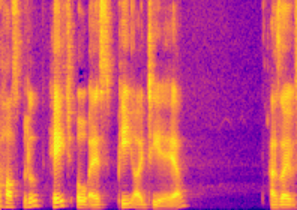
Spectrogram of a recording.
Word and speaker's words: hospital: okay now spell hospital h-o-s-p-i-t-a-l as i have said h is silent so hospital and the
